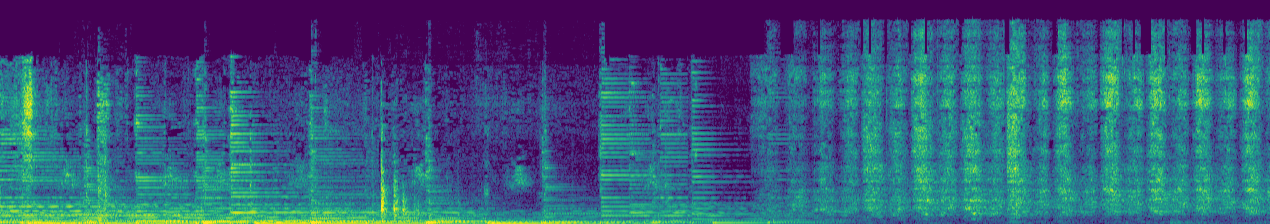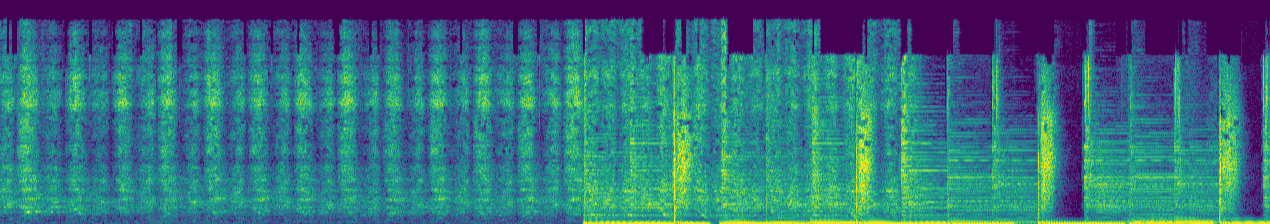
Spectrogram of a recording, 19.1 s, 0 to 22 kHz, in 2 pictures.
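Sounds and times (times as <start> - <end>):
guitar music: 0.0 - 6.0, 13.9 - 19.0
sandpaper rubbing wood: 5.8 - 16.8.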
